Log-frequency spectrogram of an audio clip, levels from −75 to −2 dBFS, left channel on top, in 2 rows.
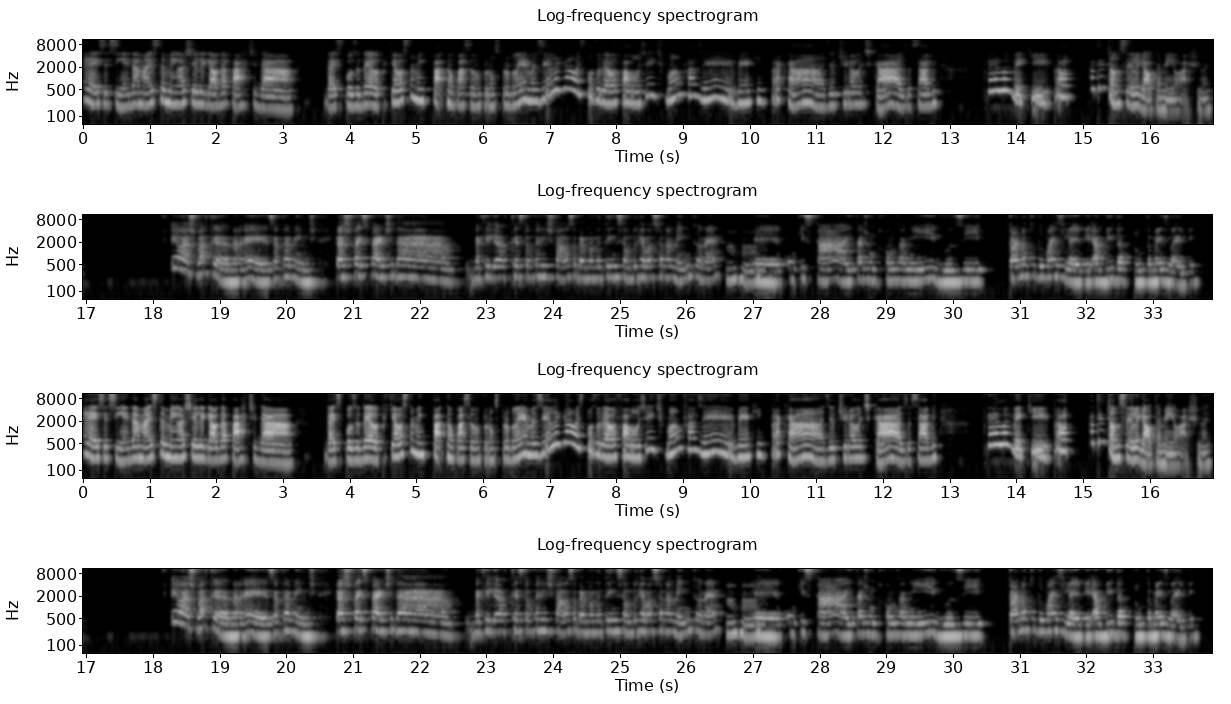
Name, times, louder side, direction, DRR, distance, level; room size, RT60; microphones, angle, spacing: voice 1, 0.0-3.1 3.6-12.8 13.6-14.8 15.1-16.9 26.6-27.1, right 6 dB, 75° right, 0.8 m, -26 dB
voice 2, 18.3-26.6 27.0-30.5 30.8-33.7, right 3 dB, 10° right, 0.7 m, -30 dB
14.0 x 5.1 x 3.3 m
head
